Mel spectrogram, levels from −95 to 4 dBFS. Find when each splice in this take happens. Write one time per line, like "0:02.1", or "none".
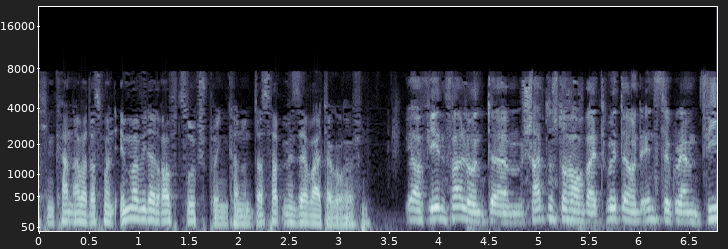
0:03.4
0:05.5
